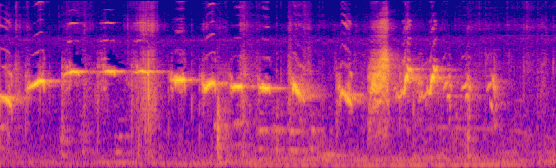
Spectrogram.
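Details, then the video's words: Greater green leafbird in full, active song, meant as a provocation to stir other leafbirds and showing off its learned fill material: a quick run of clear whistled notes, about thirteen in four seconds, slowly falling, then a burst of richer, harsher notes. "Cucak ijo gacor jamtrok Nembak bongkar isian. Pancingan emosi cucak ijo dijamin emosi"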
